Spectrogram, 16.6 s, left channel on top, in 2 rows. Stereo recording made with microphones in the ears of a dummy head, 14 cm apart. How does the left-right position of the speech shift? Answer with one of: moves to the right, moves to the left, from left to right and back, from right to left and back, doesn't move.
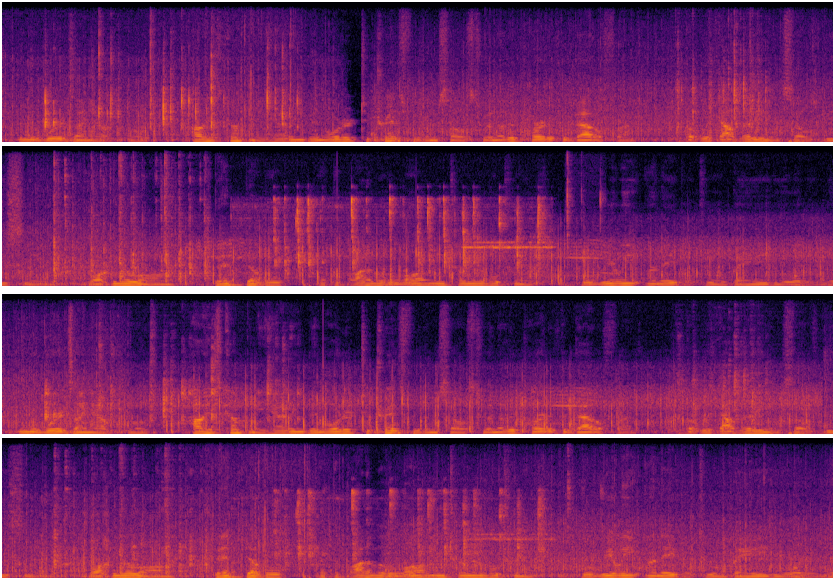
from right to left and back.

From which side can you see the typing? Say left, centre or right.
left.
